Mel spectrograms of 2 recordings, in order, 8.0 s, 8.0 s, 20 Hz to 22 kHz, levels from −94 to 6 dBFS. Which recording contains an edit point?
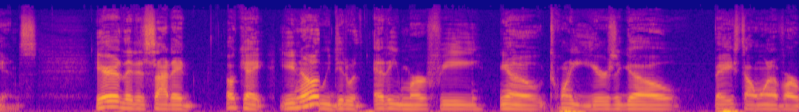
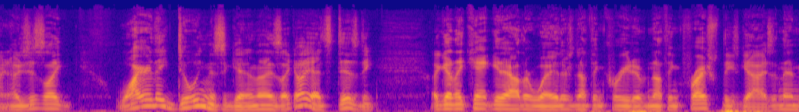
first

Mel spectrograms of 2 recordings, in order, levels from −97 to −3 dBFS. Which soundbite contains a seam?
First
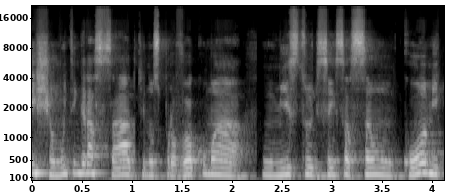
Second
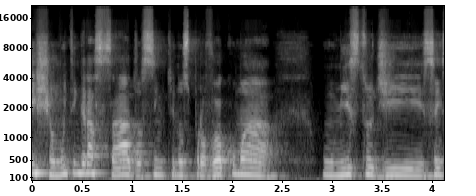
first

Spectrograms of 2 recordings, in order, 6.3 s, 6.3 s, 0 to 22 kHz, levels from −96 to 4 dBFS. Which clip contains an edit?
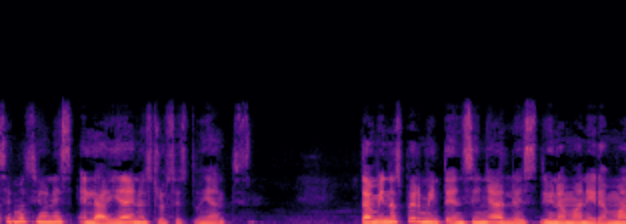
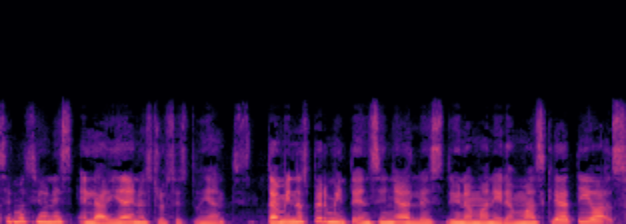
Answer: second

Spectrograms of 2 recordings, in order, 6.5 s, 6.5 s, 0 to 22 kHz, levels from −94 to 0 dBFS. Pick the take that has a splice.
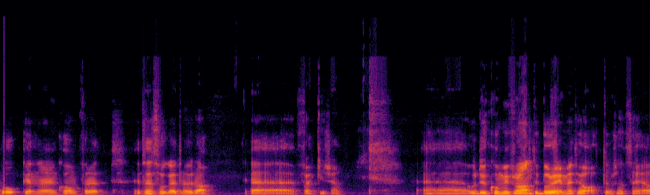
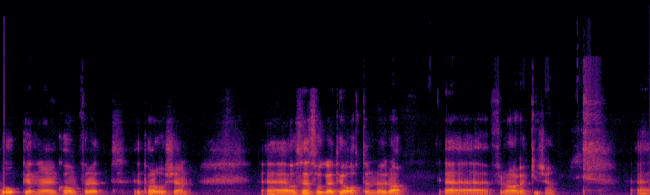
first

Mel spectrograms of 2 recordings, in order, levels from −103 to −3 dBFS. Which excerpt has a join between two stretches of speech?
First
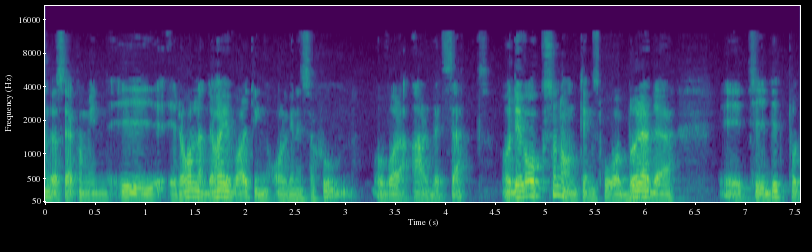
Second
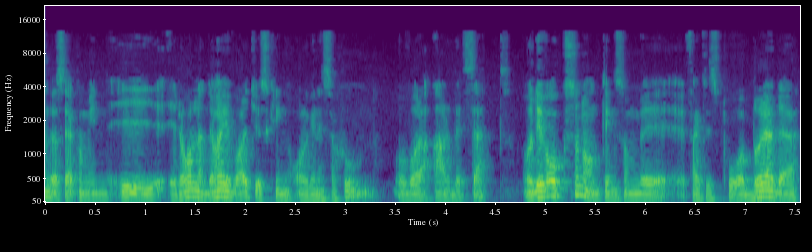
first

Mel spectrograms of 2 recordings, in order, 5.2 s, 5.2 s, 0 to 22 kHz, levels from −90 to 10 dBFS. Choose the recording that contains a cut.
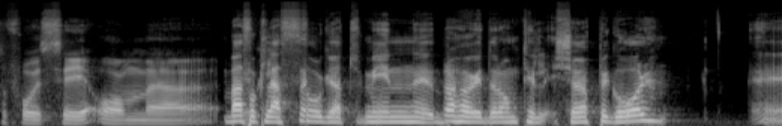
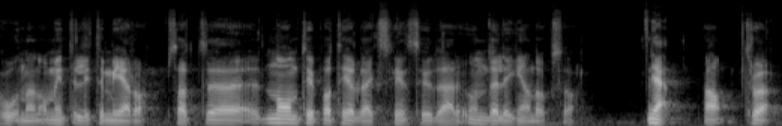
first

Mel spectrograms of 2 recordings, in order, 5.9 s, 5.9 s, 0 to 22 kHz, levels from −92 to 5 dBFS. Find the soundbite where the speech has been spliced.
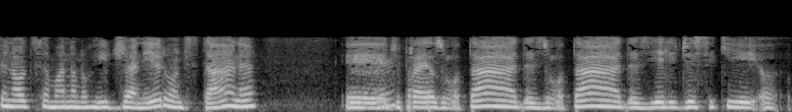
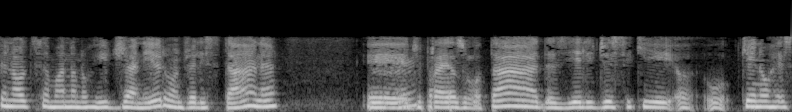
first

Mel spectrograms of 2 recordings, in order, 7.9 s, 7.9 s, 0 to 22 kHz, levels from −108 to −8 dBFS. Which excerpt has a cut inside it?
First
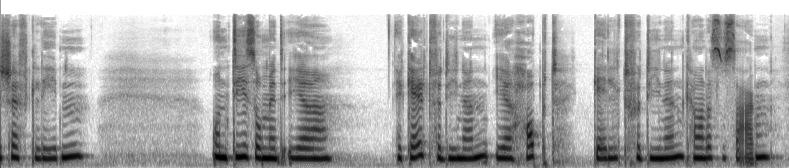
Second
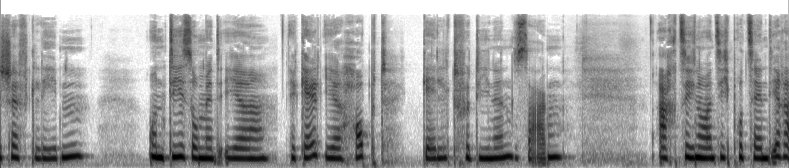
second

